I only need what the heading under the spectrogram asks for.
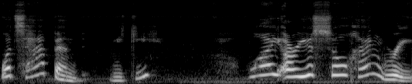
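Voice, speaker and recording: In a put-on character voice, a woman speaks at an extremely high pitch and a fairly slow pace, the sound dry and close with no echo. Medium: read story. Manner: warm, gentle.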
